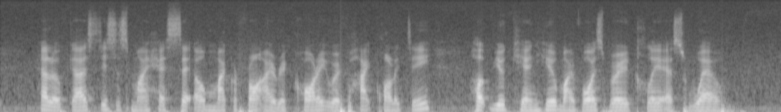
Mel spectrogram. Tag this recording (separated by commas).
Human voice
